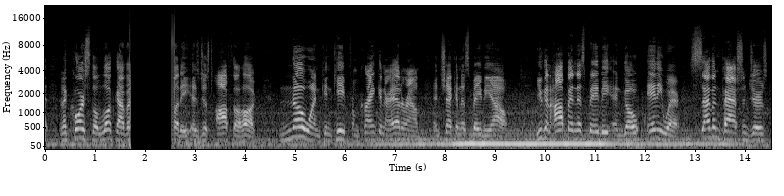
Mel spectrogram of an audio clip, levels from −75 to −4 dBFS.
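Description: A cable pulled and plugged in interrupts the audio from 1.67 to 2.59 s. A pop at 1.67 s marks the live connection breaking. Near silence follows for about 0.87 s, and then a 47 ms burst of 60 Hz mains buzz, which is the plug tip touching before it seats. A second pop comes as the sound returns. The two pops around a gap, with the mains buzz at re-entry, point to a physical disconnection rather than a digital dropout.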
